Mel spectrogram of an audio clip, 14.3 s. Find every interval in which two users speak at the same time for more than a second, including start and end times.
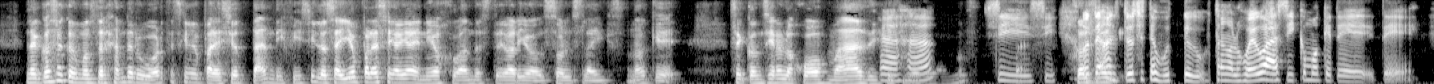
none

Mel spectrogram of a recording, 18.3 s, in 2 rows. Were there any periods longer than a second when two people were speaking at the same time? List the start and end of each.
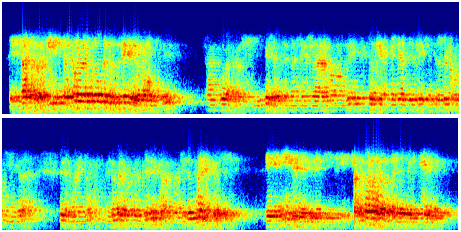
none

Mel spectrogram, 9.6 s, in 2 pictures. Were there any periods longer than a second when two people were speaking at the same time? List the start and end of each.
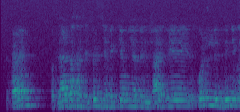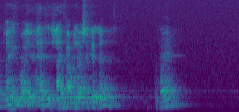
4.9-6.2

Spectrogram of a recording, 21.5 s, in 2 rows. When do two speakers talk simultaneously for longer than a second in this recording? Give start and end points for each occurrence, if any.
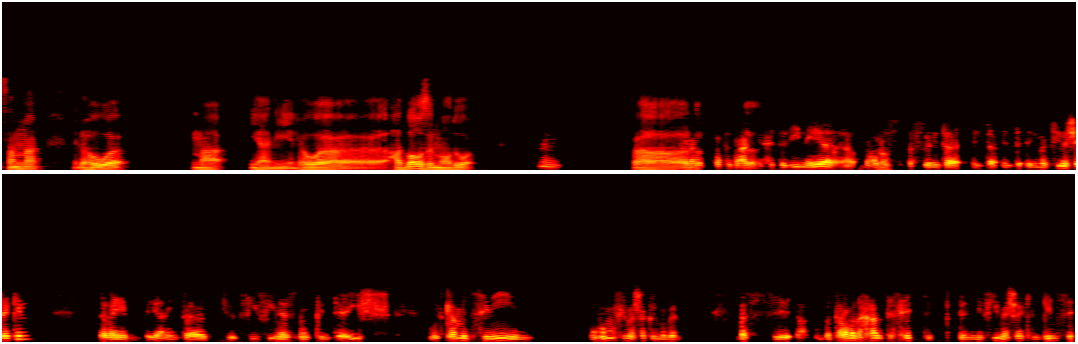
none

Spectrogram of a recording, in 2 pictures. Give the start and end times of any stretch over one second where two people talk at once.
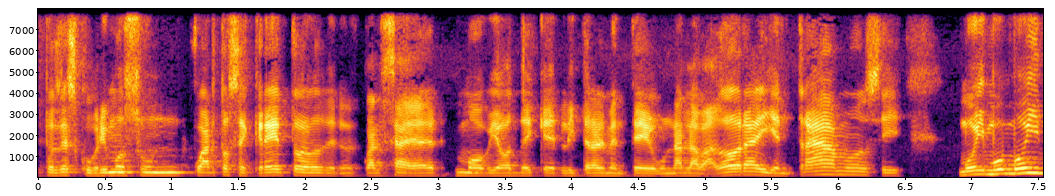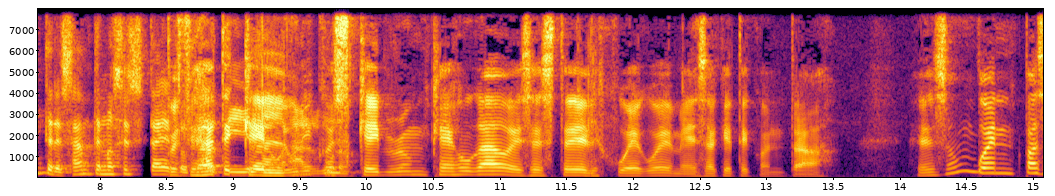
8.5-9.9

